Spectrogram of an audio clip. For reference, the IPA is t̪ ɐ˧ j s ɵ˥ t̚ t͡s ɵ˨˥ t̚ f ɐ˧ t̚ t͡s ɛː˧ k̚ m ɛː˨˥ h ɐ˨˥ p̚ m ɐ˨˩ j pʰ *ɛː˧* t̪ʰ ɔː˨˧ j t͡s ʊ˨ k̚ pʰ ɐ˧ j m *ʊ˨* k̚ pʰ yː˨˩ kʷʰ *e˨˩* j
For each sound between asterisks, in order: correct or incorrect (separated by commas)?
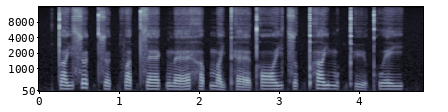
incorrect, correct, incorrect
